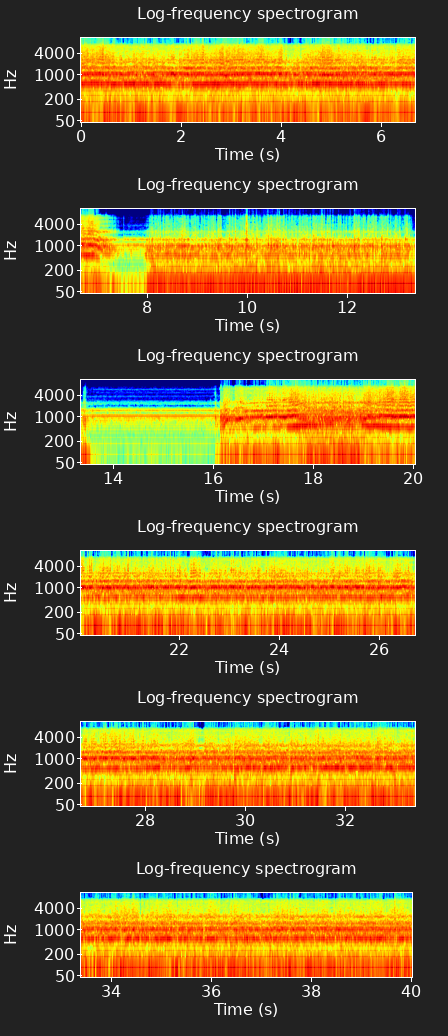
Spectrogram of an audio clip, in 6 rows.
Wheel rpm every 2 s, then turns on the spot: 140, 140, 140, 100, 20, 30, 20, 0, 90, 130, 140, 140, 140, 140, 150, 150, 150, 150, 150, 150.
8-14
